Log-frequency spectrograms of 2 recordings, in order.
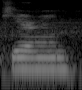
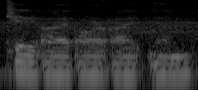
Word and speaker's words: Kirin: Qilin or Kirin. Chinese, or I'm not sure if it's Mandarin or Cantonese, but it's Qilin. There's no U in it for some reason. But in Japanese it's Kirin. So like in Japanese the R's are kind of sound like L's.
